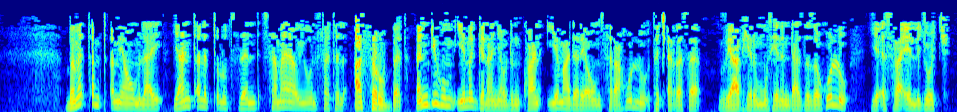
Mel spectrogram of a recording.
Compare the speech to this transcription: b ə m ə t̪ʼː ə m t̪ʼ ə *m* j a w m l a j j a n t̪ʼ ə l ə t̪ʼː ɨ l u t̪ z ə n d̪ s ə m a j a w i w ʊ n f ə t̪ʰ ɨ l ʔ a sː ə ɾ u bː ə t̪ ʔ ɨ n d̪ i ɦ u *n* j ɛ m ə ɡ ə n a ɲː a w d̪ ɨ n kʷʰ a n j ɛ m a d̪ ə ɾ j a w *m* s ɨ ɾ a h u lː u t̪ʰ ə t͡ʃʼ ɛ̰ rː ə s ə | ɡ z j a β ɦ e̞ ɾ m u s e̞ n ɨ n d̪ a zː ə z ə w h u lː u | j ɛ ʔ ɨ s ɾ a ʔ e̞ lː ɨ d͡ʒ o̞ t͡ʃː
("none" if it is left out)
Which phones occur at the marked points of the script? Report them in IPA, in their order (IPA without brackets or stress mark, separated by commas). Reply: m, m, m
